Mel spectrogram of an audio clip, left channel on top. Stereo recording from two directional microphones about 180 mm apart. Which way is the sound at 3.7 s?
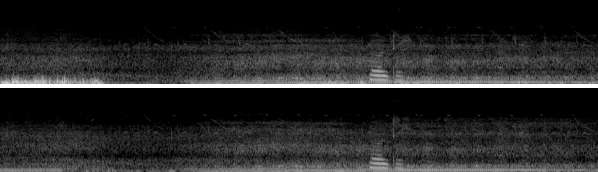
5° right (ahead or behind).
